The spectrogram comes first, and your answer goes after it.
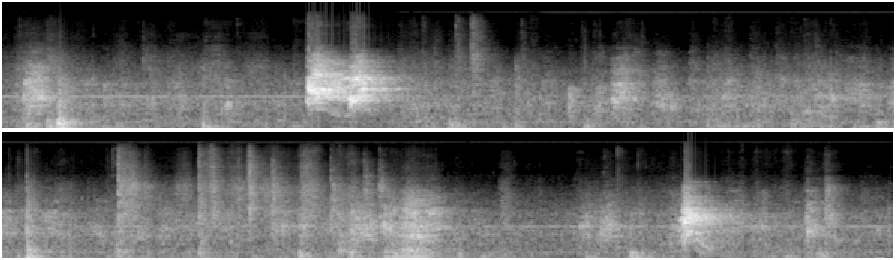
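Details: A dog fight in Colorado, heard as scattered yelps, snarls and barks amid rough scuffling noise. Sudden loud yelping bursts stand out, one early and one late.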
